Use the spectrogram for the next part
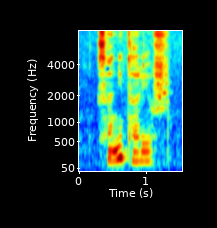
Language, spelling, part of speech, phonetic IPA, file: Polish, sanitariusz, noun, [ˌsãɲiˈtarʲjuʃ], LL-Q809 (pol)-sanitariusz.wav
